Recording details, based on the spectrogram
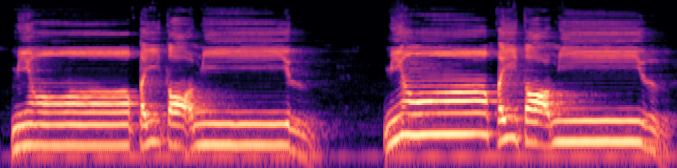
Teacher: Kita harus menebalkan saat kesamaran terjadi atau saat mendengungkannya. Ya, tidak boleh tipis. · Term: ikhfa hakiki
